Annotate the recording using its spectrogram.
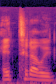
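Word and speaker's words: את: 그래서 이것을 에트라고 읽는다고 했지 않습니까?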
